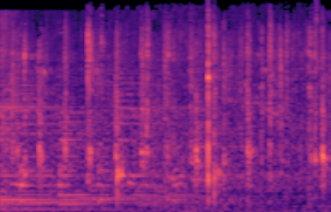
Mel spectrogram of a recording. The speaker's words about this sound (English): We're at Arthur Moore's stables. It's a snowy morning in February. Horses are coming in from the fields, the warm breath from their nostrils visible in the cold air.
